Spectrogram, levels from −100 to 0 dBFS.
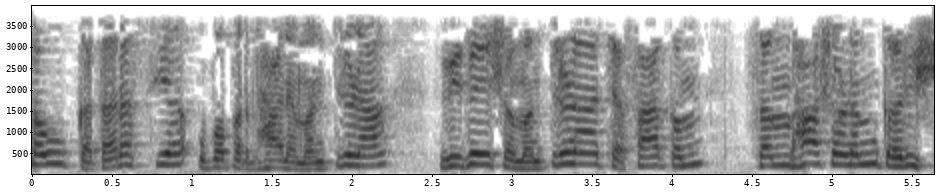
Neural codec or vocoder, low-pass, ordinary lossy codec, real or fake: none; 3.6 kHz; none; real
